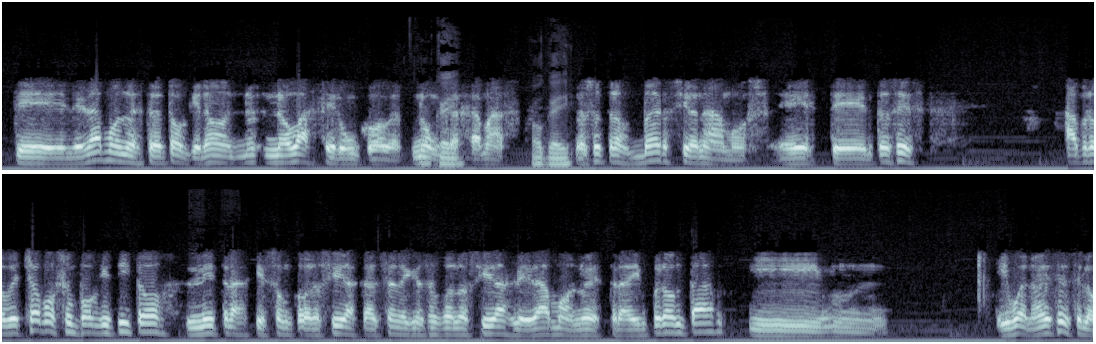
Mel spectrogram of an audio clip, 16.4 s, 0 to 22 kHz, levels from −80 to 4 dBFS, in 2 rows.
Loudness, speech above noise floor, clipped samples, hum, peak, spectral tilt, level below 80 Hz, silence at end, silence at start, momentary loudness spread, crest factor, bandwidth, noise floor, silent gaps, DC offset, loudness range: -13 LUFS; 37 dB; under 0.1%; none; 0 dBFS; -7 dB/octave; -56 dBFS; 0 s; 0.1 s; 8 LU; 12 dB; 6.8 kHz; -50 dBFS; none; 1%; 2 LU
